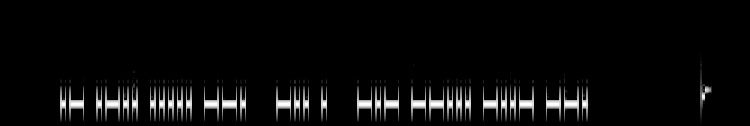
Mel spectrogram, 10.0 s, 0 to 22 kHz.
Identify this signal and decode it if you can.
Morse code, heard as a keyed tone, about 20 wpm, 700 Hz. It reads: AL5G DE K7XG
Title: USA Callsign DE Callsign - 4 Characters - 20wpm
